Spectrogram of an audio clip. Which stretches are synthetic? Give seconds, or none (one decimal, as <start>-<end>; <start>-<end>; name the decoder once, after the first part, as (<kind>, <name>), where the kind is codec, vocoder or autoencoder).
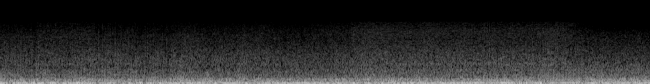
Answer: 0.0-1.7 (vocoder, Vocos); 4.7-5.9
